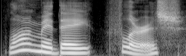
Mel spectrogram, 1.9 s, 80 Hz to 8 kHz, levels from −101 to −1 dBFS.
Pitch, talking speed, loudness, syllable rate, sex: 220 Hz, 130 wpm, -16 LUFS, 3.2 syllables/s, female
